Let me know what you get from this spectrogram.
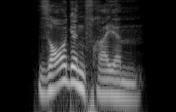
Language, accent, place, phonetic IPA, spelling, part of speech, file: German, Germany, Berlin, [ˈzɔʁɡn̩ˌfʁaɪ̯əm], sorgenfreiem, adjective, De-sorgenfreiem.ogg
- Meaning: strong dative masculine/neuter singular of sorgenfrei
